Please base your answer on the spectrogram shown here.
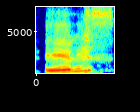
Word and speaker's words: els: Eles são parceiros na língua comum. A proposta é ilos são parceiros. Aí vem a outra, né? Pronomes não binários, els, aí tira a vogal, né? Se pronuncia el.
